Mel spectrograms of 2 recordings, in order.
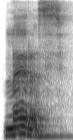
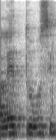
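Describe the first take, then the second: First: Lettuce as "LE-rus", tapped; TT as quick R. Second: Letuce as "le-TOO-see"; wrong spelled-out lettuce. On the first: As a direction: say lettuce with a flicked R for TT. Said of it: "como se fosse um R". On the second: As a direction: hit a hard T in letuce, final vowel sounded. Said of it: "tá errado". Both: Shown as a demonstration.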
